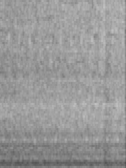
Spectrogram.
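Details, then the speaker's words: Truck engine at idle with the number two cylinder's spark plug wire disconnected runs very roughly and unevenly, nearly stalling; unplugging cylinder one instead runs better, during misfire troubleshooting. "it actually runs really, really bad. It It just about killed the motor."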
